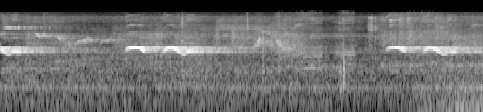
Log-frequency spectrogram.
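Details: A male common hawk-cuckoo (brainfever bird) on a campus gives shrill, piercing whistled notes on a steady high pitch, with louder notes bunched in pairs over a faint background hiss.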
